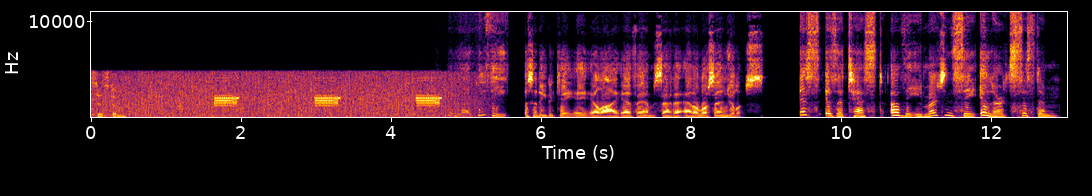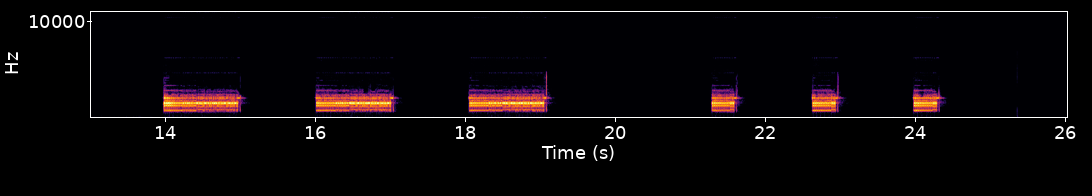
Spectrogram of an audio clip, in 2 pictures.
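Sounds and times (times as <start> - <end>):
buzzy warbling data bursts: 0.0 - 5.6.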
